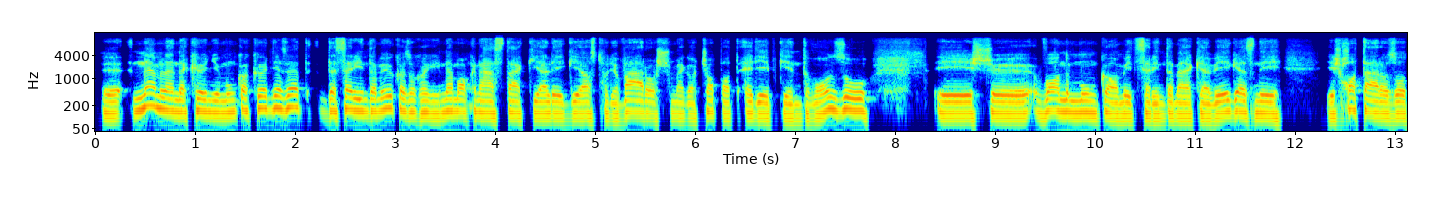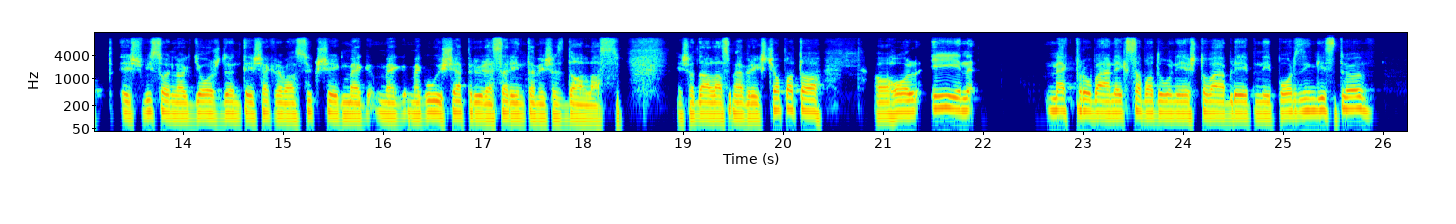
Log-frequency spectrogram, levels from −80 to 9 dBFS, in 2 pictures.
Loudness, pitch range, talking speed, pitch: -20 LUFS, 120-145 Hz, 135 wpm, 130 Hz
